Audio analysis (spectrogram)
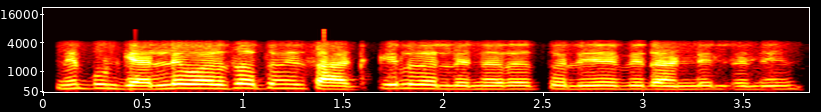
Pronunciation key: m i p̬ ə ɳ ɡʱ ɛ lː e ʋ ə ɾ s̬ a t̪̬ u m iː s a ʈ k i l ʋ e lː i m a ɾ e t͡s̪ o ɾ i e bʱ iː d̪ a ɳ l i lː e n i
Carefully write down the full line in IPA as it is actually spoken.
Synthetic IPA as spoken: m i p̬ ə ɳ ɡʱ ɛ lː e ʋ ə ɾ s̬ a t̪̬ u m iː s a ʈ k i l ʋ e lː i n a ɾ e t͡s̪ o l i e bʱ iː d̪ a ɳ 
